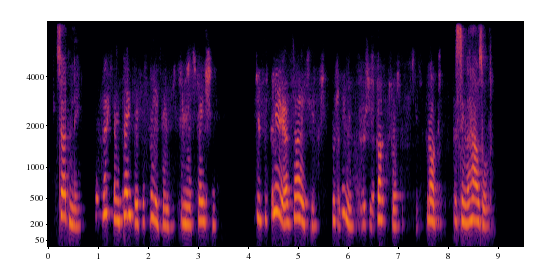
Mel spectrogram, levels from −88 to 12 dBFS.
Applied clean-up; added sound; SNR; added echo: neural mask model Resemble Enhance denoiser.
